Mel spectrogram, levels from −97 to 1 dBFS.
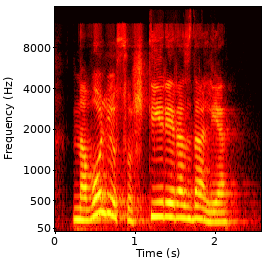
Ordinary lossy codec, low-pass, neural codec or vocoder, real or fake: Opus, 16 kbps; 14.4 kHz; none; real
